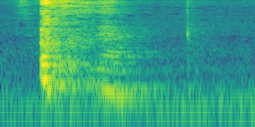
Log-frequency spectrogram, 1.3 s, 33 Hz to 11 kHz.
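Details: One forceful voluntary cough from a 35-year-old man in an internal medicine ward, taken after slow deep breaths, during nursing chest physiotherapy and effective-cough training to clear sputum.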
